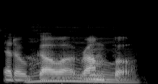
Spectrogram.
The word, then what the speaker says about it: Edogawa Rampo: His name is actually, it's Edgar Allan Poe, but pronounced in a Japanese style. So it's Edogawa Rampo.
